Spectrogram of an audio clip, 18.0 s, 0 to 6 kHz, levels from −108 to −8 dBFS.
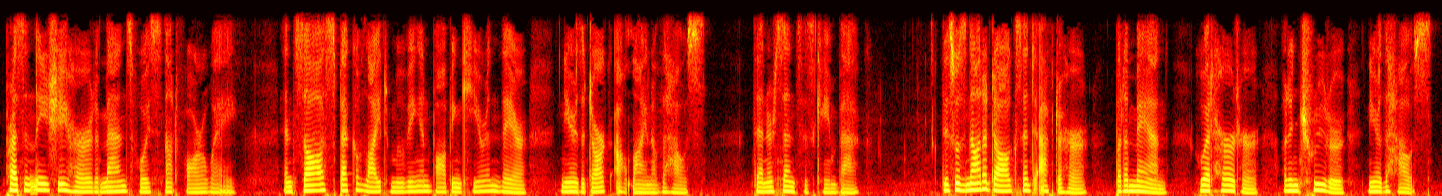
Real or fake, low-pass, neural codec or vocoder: real; 5.4 kHz; none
